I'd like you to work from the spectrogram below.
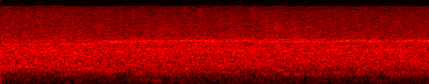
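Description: Sustained applause from a snooker crowd at the German Masters final, a dense, steady clatter of many clapping hands with no break, filling the room loudly.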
